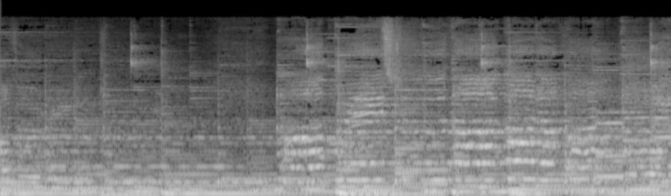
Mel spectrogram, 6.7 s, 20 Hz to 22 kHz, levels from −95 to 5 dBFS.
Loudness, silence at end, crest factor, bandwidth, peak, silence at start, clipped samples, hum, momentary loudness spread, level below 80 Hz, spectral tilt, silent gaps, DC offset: -17 LUFS; 0 s; 14 dB; 15.5 kHz; -2 dBFS; 0 s; under 0.1%; none; 7 LU; -24 dBFS; -5.5 dB/octave; none; under 0.1%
